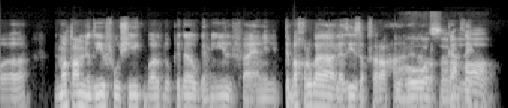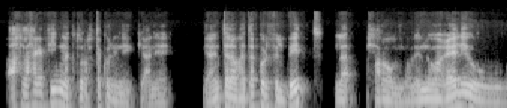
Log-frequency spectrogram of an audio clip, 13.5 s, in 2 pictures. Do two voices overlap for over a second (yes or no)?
yes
